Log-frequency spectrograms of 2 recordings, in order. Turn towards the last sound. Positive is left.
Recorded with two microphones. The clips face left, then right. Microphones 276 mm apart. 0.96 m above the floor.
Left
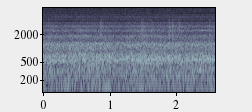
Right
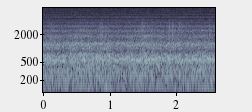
No sound to turn to.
